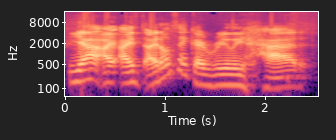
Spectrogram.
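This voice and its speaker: A man from Iceland, a guitarist and composer, chatting in an interview in a relaxed, rambling way with frequent laughs. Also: medium pitch, moderate pace, muffled recording. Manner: relaxed, rambling, laughs often, many fillers. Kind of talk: casual interview chat.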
